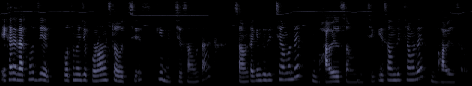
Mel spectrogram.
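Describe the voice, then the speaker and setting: A woman's voice: medium pitch, expressive, quick pace, darkish tone. A woman with a Bengali accent teaching English grammar in an online lesson, asking her students questions and answering them herself. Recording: dull lo-fi recording.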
